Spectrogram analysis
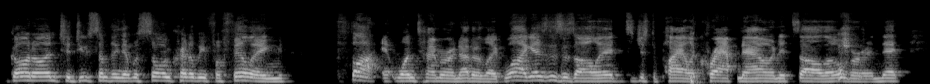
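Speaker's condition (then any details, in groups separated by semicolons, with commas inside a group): No condition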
